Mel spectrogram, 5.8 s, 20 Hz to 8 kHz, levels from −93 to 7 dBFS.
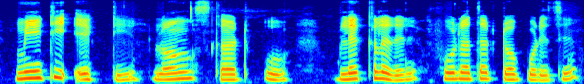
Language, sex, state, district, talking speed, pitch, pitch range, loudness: Bengali, female, Tripura, Dhalai, 115 wpm, 205 Hz, 190-220 Hz, -18 LUFS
